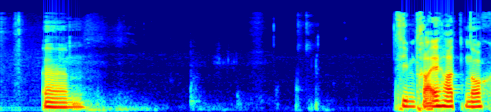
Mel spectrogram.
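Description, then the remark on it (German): A couple of soft, isolated computer mouse clicks, made while clicking on a link, tick through a quiet pause, set between two stretches of someone talking into the mic. “Jetzt habe ich weggeklickt natürlich. Lass mich nochmal auf den Link klicken.”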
